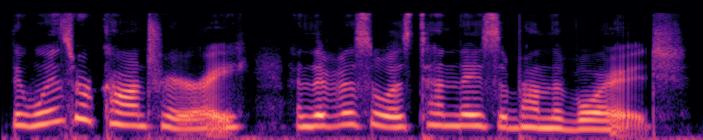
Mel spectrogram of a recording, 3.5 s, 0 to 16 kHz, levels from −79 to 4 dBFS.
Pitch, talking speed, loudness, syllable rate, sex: 265 Hz, 220 wpm, -17 LUFS, 6.1 syllables/s, female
